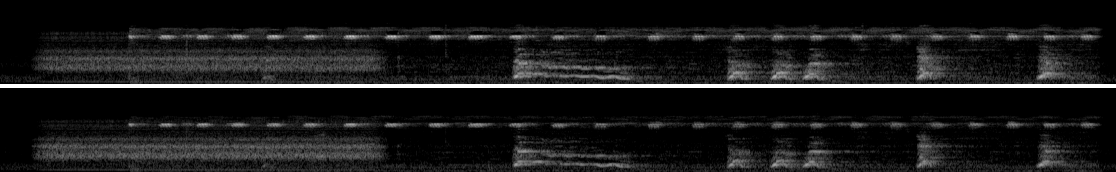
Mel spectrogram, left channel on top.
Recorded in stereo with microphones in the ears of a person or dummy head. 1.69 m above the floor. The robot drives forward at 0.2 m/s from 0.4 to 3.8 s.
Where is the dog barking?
Centre (ahead or behind), 1.6 m.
